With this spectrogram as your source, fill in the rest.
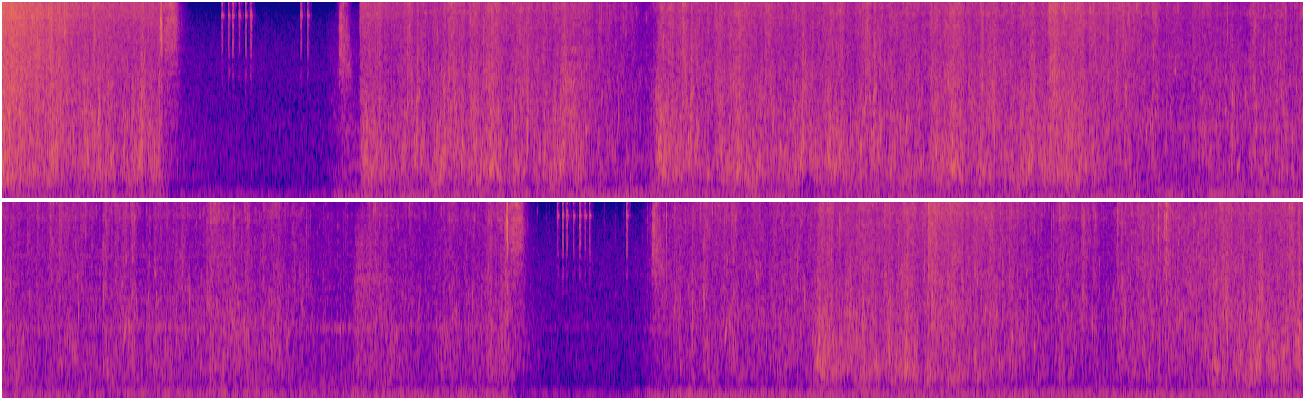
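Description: Feet wade and splash through shallow water.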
